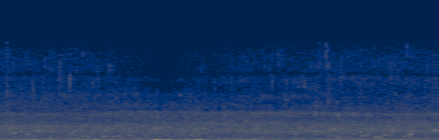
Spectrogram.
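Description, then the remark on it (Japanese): A small stream flows steadily on a very sunny day with a soft, continuous babble, fairly quiet, with a few low rumbling bumps around the middle and no voices. “今日はとっても天気が良いので小川の隣でゴローンと日向ぼっこをしています”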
